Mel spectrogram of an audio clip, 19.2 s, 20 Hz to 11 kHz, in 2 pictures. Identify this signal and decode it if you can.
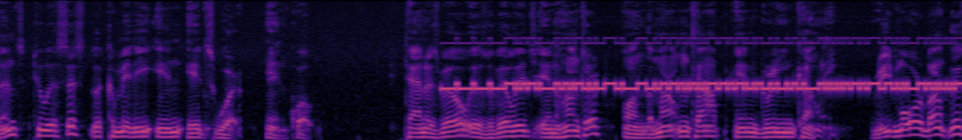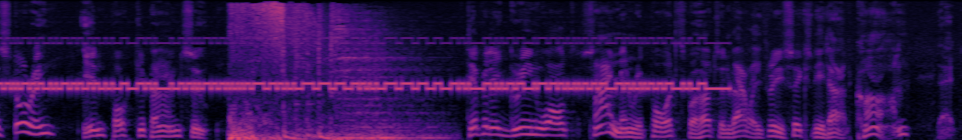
RTTY (45.45 baud, 170 Hz shift), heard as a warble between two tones, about 1360 Hz centre. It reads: IZ5OA DE HB2RS TNX FER CALL. UR RST 559 559. NAME JIM JIM.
